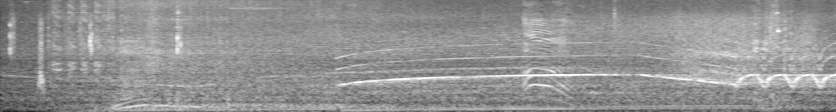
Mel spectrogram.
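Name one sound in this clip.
A van engine revs and drives away.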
